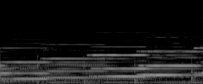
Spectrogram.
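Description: Keyboard with an organ-like tone playing an ascending diminished arpeggio, the octave split into four equal minor-third steps on C, E♭, F♯ and A. A new note comes in about every half second while the earlier ones keep sounding beneath it.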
